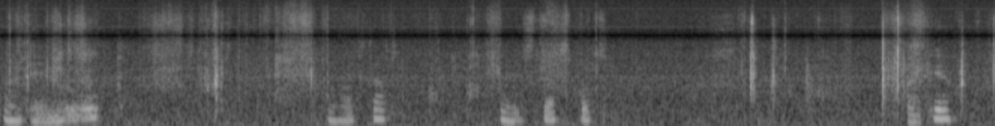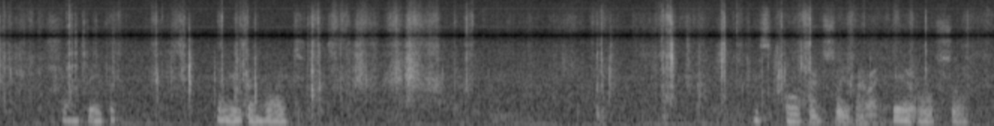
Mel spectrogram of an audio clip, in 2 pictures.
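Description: Paper rustles and crinkles as pages are handled and turned.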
